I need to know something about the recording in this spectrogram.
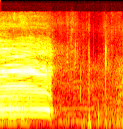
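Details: Cow at an East Java cattle market gives a short, steady moo of about half a second that cuts off sharply, followed by faint market clatter.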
